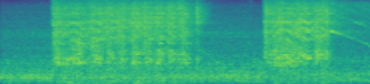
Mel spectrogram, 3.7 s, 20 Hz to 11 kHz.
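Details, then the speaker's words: 600+ hp forged-engine 1976 Camaro V8 on Holley Dominator EFI: two bursts of fast, even starter whirring, about a second and under a second, never fires; flooded crank no start from reversed MAP sensor wiring filling crankcase with fuel. "I put the wires backwards and almost pretty much roached my several thousand dollar filet forged motor by filling the crankcase of fuel twice now"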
